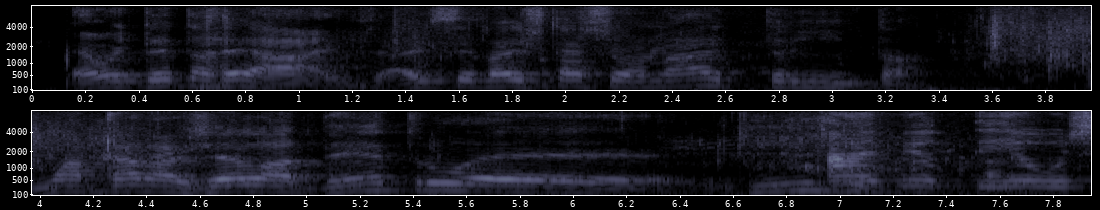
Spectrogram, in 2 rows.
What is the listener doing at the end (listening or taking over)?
taking over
